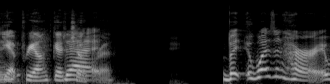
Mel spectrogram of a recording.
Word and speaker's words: Priyanka Chopra: Yeah, Priyanka Chopra.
